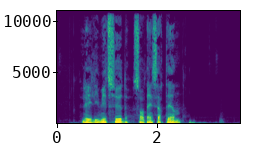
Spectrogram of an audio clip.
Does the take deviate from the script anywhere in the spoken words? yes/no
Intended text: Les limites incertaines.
yes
